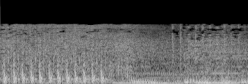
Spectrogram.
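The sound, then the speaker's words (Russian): A burst of automatic rifle fire in combat, a rapid run of sharp loud cracks, followed by a heavy, booming low thud and rumble from an underbarrel grenade launcher. “Снова шквал автоматной стрельбы, потом гулко подствольный гранатомет.”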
